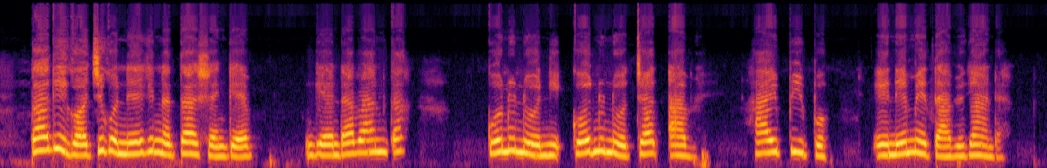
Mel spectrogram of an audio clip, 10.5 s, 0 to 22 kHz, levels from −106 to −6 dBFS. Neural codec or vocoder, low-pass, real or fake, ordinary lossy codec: vocoder, 48 kHz, 128 mel bands, Vocos; 19.8 kHz; fake; Opus, 24 kbps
